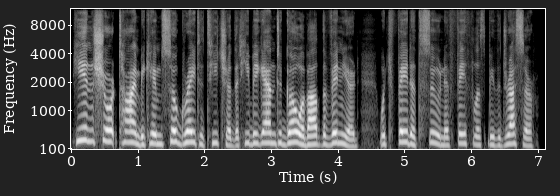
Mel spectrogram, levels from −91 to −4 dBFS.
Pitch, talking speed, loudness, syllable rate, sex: 215 Hz, 210 wpm, -18 LUFS, 5.2 syllables/s, female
